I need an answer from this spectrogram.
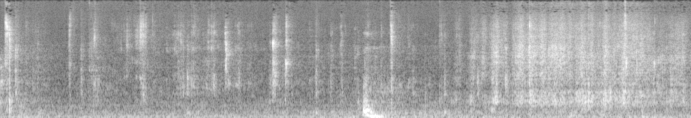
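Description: Faint close-up chewing of crispy fried chicken, with scattered small crunches and wet mouth clicks; the crunching thickens into a steady crackle about ten seconds in.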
